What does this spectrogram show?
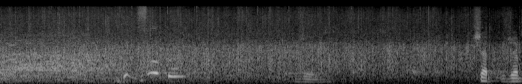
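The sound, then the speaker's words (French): Steady applause from an audience for the guest actor from The Artist, an Oscar winner for best actor, fills the whole stretch, a dense wash of clapping with a few voices briefly rising over it. “J'applaudis, quoi.”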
